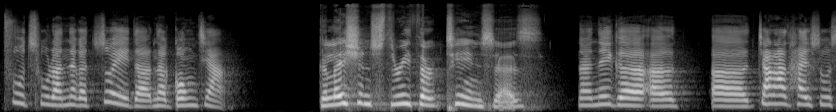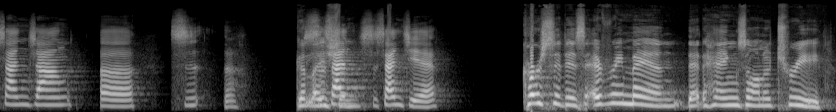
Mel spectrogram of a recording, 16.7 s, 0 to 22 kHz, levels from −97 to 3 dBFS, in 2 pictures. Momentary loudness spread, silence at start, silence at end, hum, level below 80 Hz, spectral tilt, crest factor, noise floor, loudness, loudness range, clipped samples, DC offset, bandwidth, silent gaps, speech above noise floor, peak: 14 LU; 0.05 s; 0.1 s; none; -72 dBFS; -3 dB/octave; 22 dB; -89 dBFS; -24 LUFS; 5 LU; under 0.1%; under 0.1%; 19 kHz; none; 66 dB; -4 dBFS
